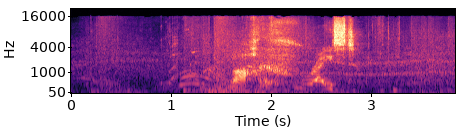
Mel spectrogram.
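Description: A creature retches and splashes bile with a gurgling roar.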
